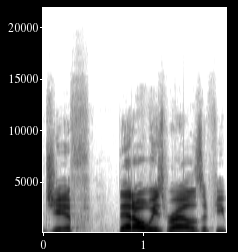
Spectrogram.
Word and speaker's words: GIF: rils a few people my stance in the debate is that either is acceptable I'm not saying JF is the right way but I am saying it is an acceptable way I don't I don't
